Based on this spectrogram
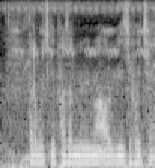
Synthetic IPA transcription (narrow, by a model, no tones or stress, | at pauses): t̪əɾbut͡ʃʰkepʰəs̬əlmebimaɔɾbit͡ʃɦojt͡ʃʰɛ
